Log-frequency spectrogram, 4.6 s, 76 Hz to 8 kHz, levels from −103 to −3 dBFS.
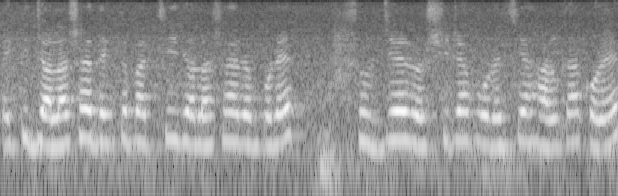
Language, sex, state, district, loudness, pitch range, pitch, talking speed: Bengali, female, West Bengal, Malda, -16 LUFS, 250-280 Hz, 270 Hz, 140 wpm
